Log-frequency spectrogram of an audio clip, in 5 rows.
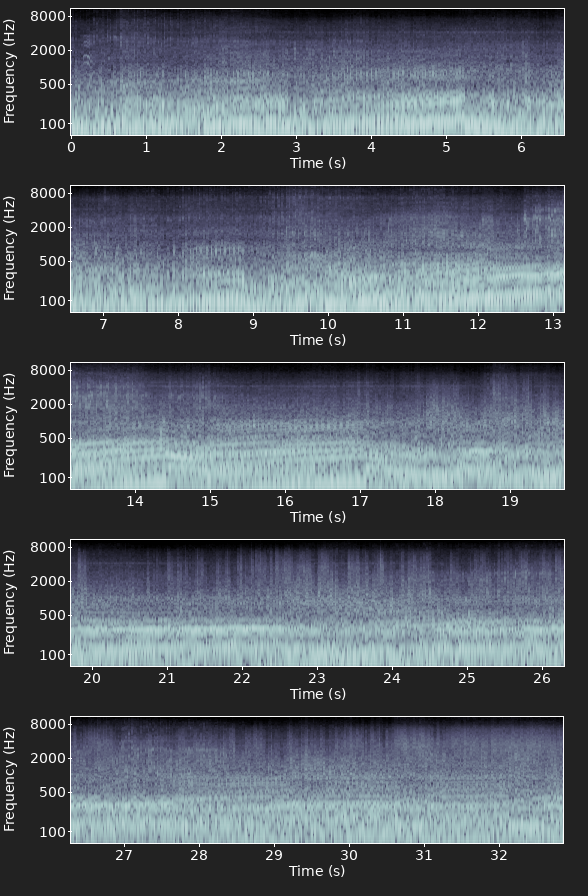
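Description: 1997 Harley-Davidson Dyna Low Rider's 1340 cc Evolution V-twin running as the bike pulls away and accelerates up through the gears, the pitch climbing and dropping at each shift. About eighteen seconds in it settles into a steadier cruise.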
